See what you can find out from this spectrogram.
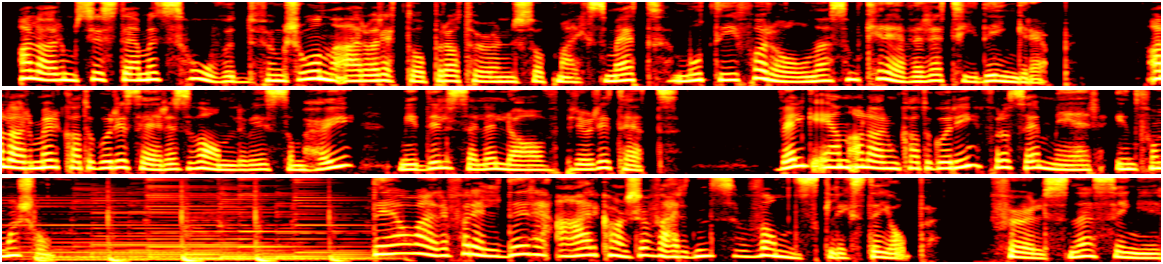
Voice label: female norwegian compilation of corporate e-learning narrations; voices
